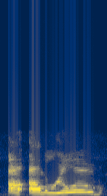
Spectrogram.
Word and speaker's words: Amarillo: I think it was called Amarillo. Is that Amarillo? how you Yeah.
